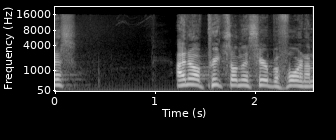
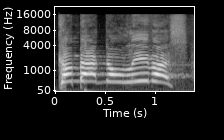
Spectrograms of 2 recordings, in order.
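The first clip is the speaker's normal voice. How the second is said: much higher and louder, pleading; retold desperate cry; 8 semitones higher, 7 dB louder, slower than usual. Brother [name] waking from the dream, pleading shout. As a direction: beg him not to leave, crying out. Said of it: "In the dream I woke up crying".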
